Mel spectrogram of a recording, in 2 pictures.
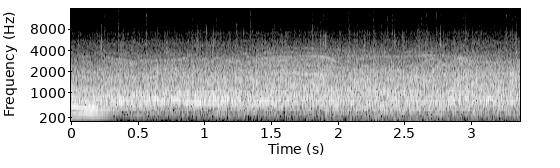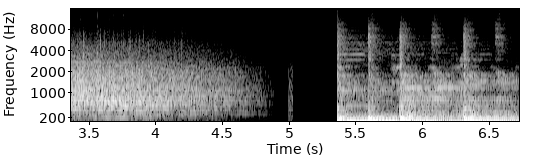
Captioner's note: crowd cheering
